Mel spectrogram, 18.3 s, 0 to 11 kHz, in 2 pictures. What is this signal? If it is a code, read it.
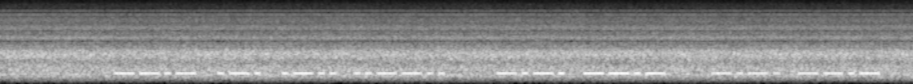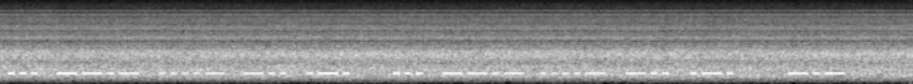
Morse code, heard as a keyed tone, hand-sent with a paddle, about 21 wpm, 450 Hz, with heavy radio static and a narrow filter. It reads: QRL? CQ CQ SQ4DR SQ4DR K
